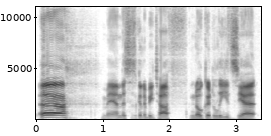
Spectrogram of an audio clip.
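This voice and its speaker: Animated, slangy woman game streamer. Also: extremely low pitch, measured pace, no room sound. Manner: slangy, laid-back reactions. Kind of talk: casual gaming commentary. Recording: close dry mic over game music.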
